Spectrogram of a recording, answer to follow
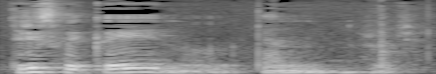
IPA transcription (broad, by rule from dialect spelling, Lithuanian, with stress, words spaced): ˈtʲrʲiːs ʋɐɪˈkɐɪ ˈnʊ ˈtʲɛn ʒoːˈd͡ʒʲʊ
